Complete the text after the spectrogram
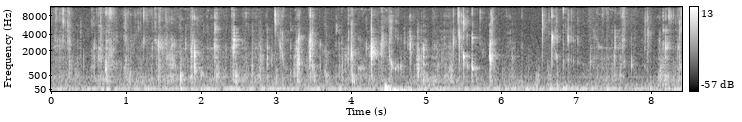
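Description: A young man chews soft food with wet, sticky sounds close to a microphone.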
